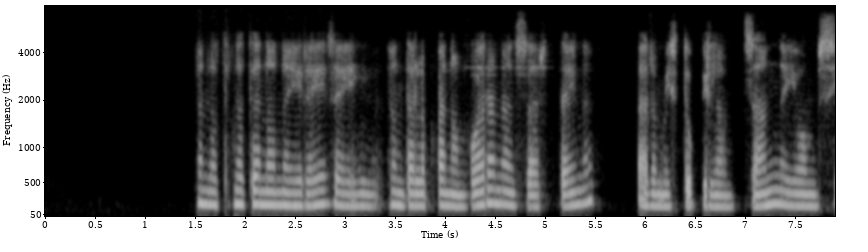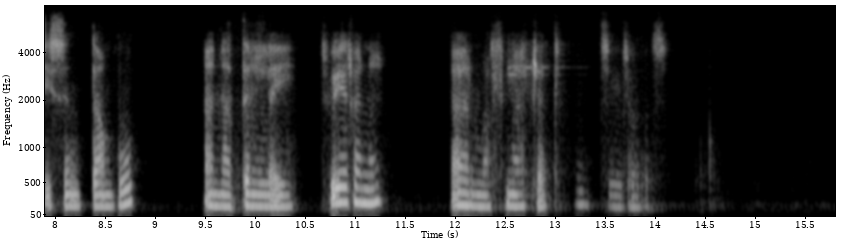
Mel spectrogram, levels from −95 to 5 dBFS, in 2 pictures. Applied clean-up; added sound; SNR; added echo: neural mask model DeepFilterNet 3.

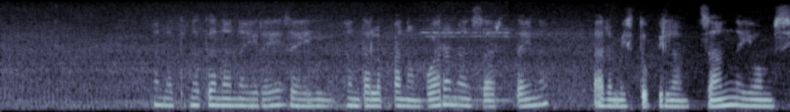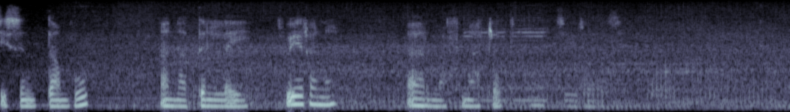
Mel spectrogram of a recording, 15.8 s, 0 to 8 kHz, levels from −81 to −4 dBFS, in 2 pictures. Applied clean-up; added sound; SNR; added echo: none; Traffic noise, roadway noise; 10 dB; none.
